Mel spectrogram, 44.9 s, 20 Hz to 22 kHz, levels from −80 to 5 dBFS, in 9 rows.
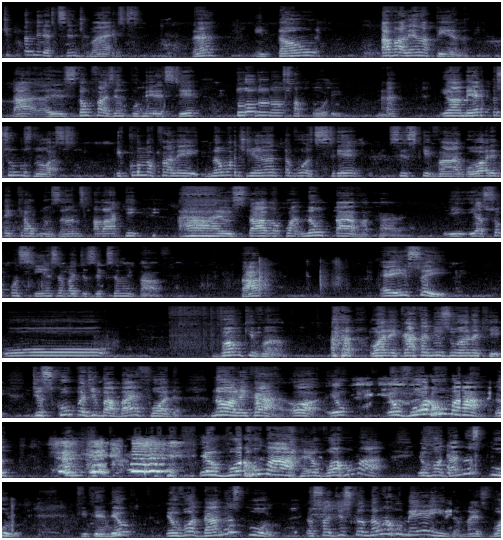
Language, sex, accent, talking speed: Portuguese, male, Brazilian, 155 wpm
